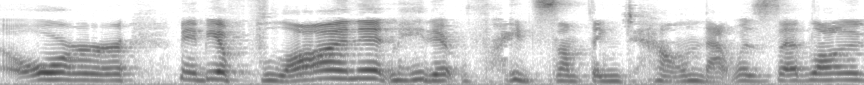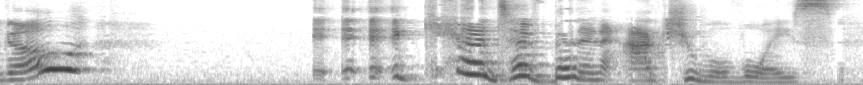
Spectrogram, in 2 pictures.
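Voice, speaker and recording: A woman voices a young female pony, high in pitch and slow in pace. She is lonely and frightened, keeping a journal in a horror tale. Her delivery is anxious, halting and intensely emotional. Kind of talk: dramatic first-person horror fan fiction reading.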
